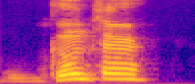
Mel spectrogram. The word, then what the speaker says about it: Gunther: It is now Gunther. That is how you say that, with the German pronunciation.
